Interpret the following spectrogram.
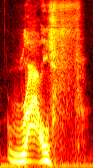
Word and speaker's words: Ralph: Star Wars movies and is it Rafe fines it's his Rafe fines being his name is co name is Ralph yeah it's Ralph you don't get to pronounce it something different just because you don't like the name Ralph is he spelled does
